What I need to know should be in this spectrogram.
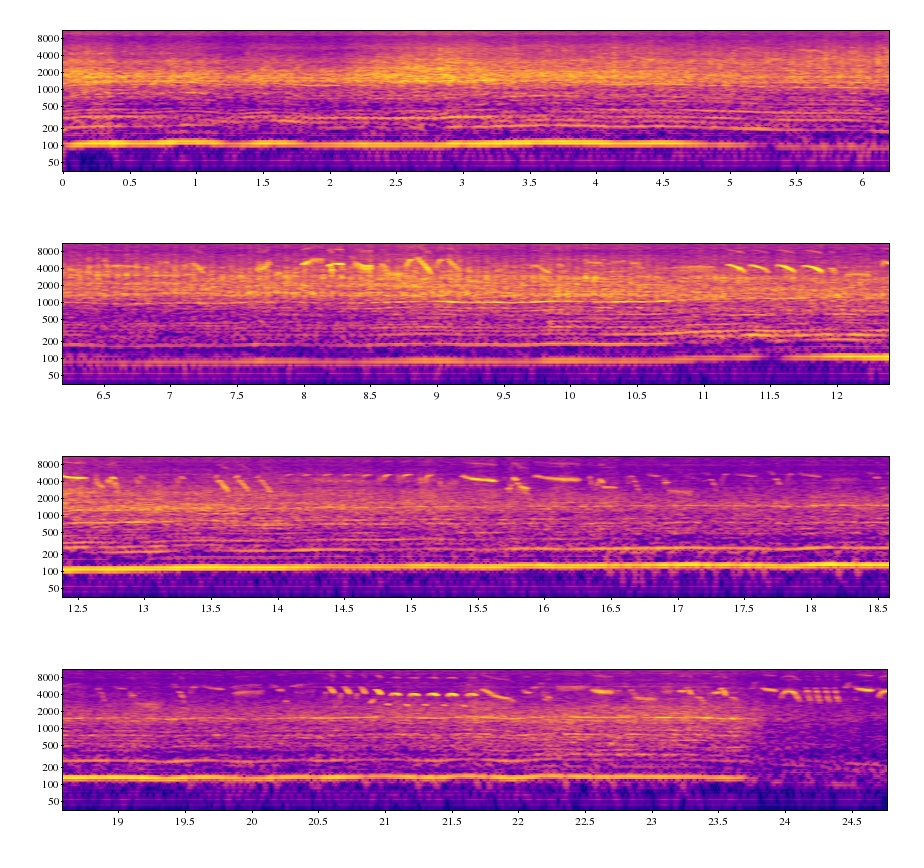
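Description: An old bus engine chugs and hums steadily.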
